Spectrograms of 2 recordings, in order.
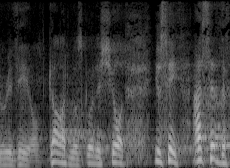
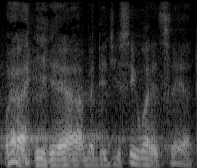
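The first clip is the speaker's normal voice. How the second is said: doubtful devil voice; 6 semitones lower, 6 dB quieter than usual. Retold or imitated. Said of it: "the devil wants you to qualify".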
